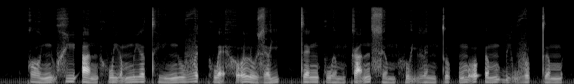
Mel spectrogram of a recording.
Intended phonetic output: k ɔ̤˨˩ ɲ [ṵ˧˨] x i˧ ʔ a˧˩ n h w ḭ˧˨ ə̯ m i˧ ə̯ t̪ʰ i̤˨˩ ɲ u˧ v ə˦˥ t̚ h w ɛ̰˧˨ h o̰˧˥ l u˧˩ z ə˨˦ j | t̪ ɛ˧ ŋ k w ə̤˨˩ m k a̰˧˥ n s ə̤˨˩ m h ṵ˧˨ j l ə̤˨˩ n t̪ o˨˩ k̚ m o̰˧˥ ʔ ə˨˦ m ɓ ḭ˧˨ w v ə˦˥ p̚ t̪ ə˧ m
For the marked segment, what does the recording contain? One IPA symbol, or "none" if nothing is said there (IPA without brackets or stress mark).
ṵ˧˨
